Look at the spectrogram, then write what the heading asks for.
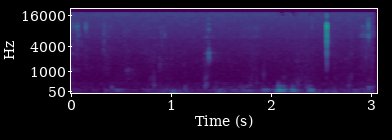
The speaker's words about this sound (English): I chewed it twice and then swallowed it.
